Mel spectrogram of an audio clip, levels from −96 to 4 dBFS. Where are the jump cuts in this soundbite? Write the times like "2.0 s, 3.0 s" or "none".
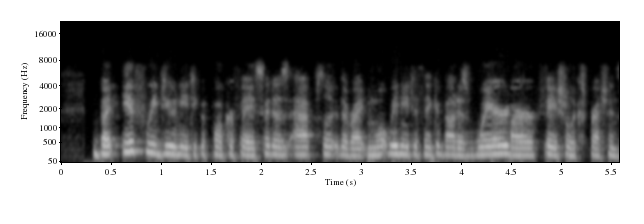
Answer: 1.4 s, 2.0 s, 3.1 s, 4.5 s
